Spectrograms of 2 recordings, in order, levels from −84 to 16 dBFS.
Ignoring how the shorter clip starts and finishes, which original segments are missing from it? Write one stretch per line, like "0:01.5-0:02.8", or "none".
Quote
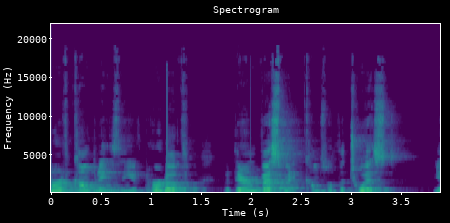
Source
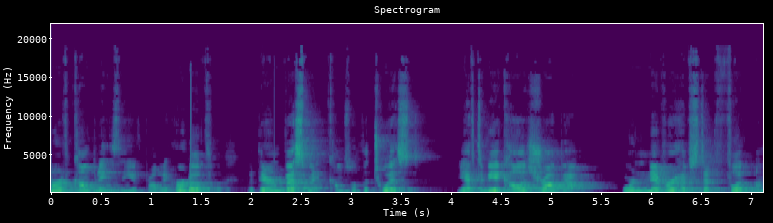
0:00.9-0:01.2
